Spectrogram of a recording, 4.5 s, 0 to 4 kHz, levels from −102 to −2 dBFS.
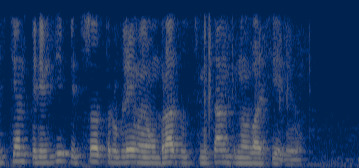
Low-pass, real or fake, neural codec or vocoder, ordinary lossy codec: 3.6 kHz; fake; vocoder, 24 kHz, 100 mel bands, Vocos; AAC, 32 kbps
